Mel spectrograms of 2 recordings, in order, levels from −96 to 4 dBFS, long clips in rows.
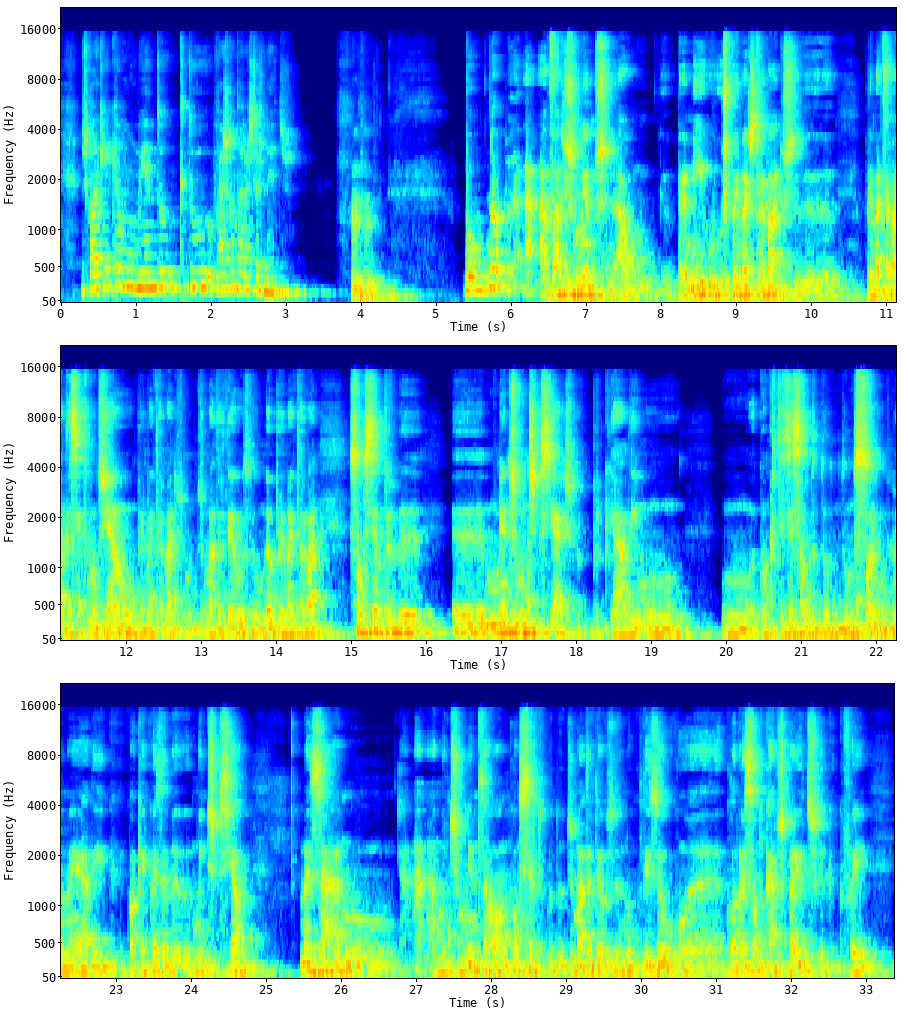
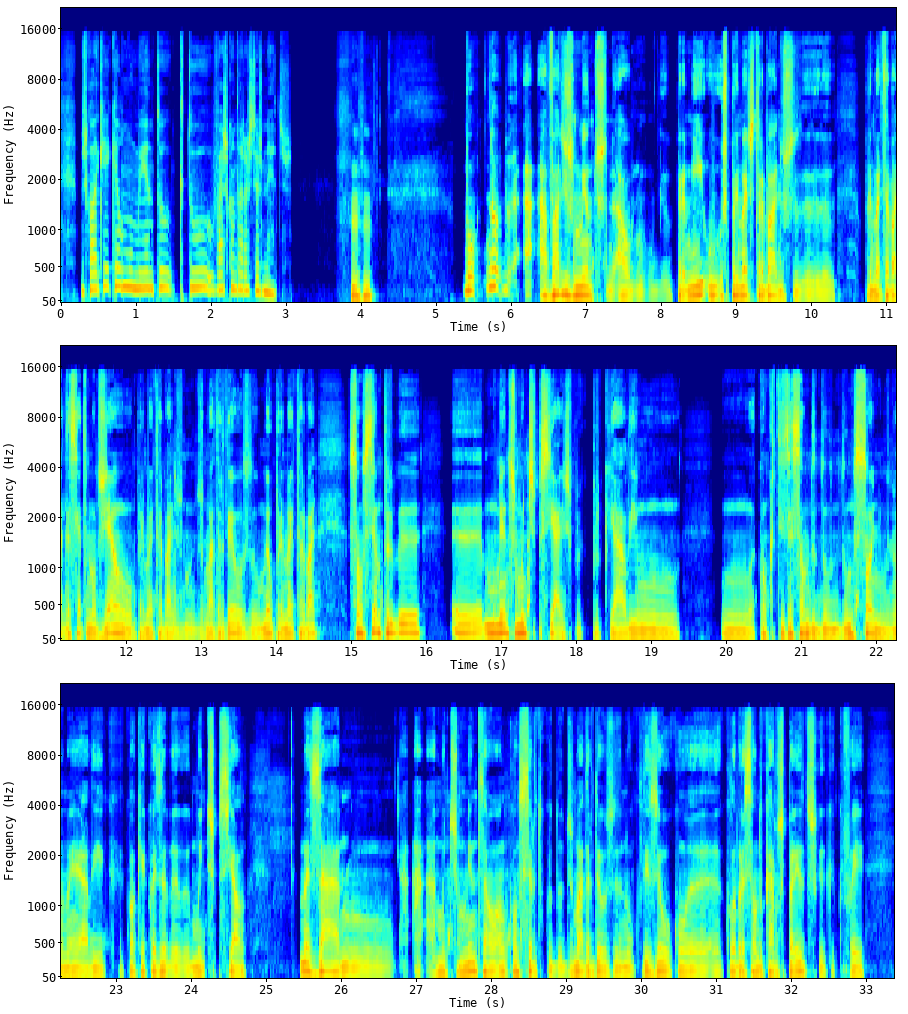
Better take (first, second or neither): second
